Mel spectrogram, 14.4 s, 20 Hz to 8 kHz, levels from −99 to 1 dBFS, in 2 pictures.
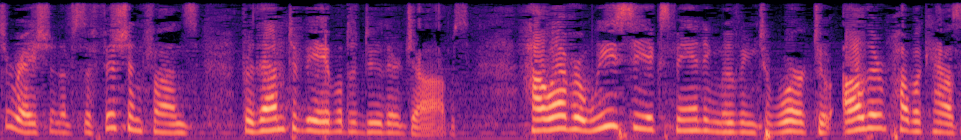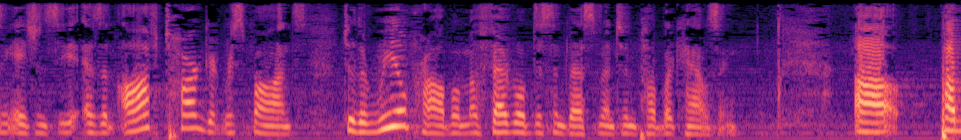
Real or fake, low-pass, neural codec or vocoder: real; 7.2 kHz; none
